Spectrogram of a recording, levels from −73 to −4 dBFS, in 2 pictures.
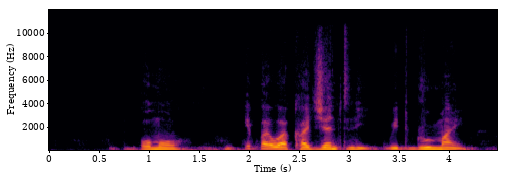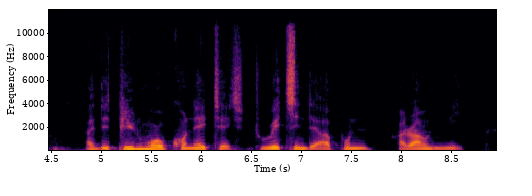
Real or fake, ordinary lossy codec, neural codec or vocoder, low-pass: fake; AAC, 64 kbps; codec, 16 kHz in and 24 kHz out, 0.6 kbps, FocalCodec, streaming, 2048 codes; 10.8 kHz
